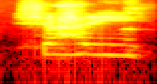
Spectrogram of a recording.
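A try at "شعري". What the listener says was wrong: Ain, not shahri.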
